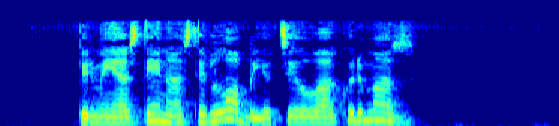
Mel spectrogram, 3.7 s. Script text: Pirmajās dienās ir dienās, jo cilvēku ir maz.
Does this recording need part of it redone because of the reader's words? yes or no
yes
